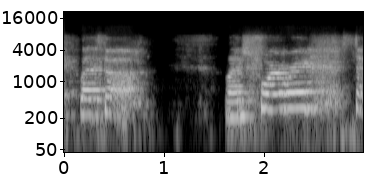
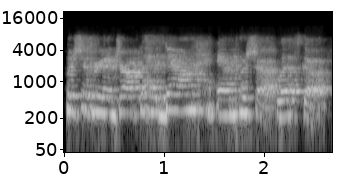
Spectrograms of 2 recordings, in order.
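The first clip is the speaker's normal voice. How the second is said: normal talking voice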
